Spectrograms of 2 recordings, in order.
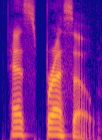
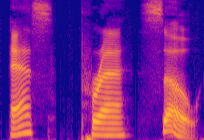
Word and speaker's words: espresso: Word number 1, which we opened the show with, espresso. Slow model, espresso. Normal speed, espresso. Now you try. So there's no X sound at all. It's an S. Espresso.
